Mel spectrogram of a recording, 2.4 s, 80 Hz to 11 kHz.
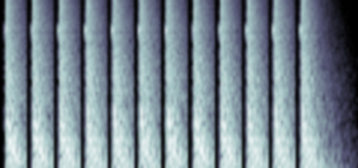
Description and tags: Assualt Rifle Shooting4
I created this sound with a small sample made by "pgi's" which I reused it multiple times right after another and changed the speed to create this amazing sound.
